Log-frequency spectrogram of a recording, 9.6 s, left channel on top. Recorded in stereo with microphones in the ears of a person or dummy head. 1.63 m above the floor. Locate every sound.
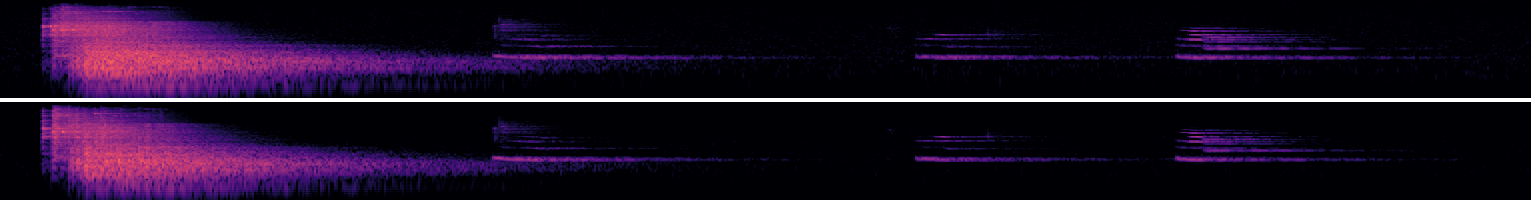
0.3 s breaking glass: 35° right (ahead or behind), 4 m
3.1 s a cat meowing: 15° right (ahead or behind), 1.6 m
